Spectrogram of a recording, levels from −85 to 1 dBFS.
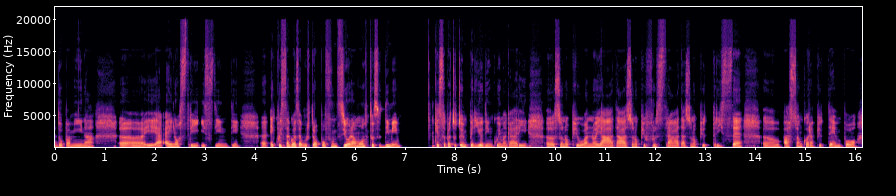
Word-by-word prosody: dopamina, 170 -1 -2 0.5
uhm, 180 - 0 0.4
e 175 -1 +2
ai 175 +1 +2
nostri 180 +1 -2
istinti, 170 -2 -6 0.4
uhm, 175 -1 -1
e 200 +1 +2
questa 220 +1 +3
cosa 200 -3 +5
purtroppo 185 +1 +1
funziona 180 0 +5
molto 185 +3 +2
su 180 -4 +1
di 200 +5 +4
me 165 -3 +1 0.6
che 220 -4 +3
soprattutto 185 0 +3
in 190 -2 +2
periodi 180 -1 +2
in 165 0 -4
cui 170 +3 -2
magari, 175 0 -2 0.4
uhm, 180 0 +1
sono 180 0 -1
più 180 0 -1
annoiata, 175 0 +2
sono 175 0 -1
più 185 +2 -7
frustrata, 175 -2 -3
sono 175 +1 -4
più 190 +2 -6
triste, 175 -1 +1 0.4
uhm, 165 -1 -4
passo 180 +2 0
ancora 180 -1 -2
più 175 +2 -7
tempo, 170 - 0
175 Hz, 140 wpm, -21 LUFS, 170-185 Hz, 0.6 s, cosa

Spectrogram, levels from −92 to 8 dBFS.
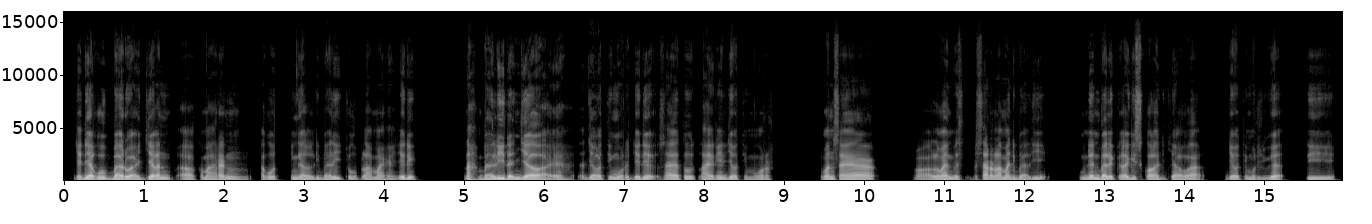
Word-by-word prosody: Jadi 95 +6 +4
aku, 135 +3 +5
baru 100 -1 +5
aja 105 +6 +3
kan, 130 -2 -1
eee, 95 - -4
kemarin 110 +8 -2 0.2
aku 130 +2 -1 0.2
tinggal 105 -3 -1
di 100 - -5
Bali, 100 +8 -1
cukup 110 -4 -7
lama 95 0 -2
ya, 95 +1 -8
jadi 100 +5 +1 0.6
nah, 105 -3 -1
Bali 100 +6 +4
dan 105 -1 +6
Jawa 105 -2 +5
ya, 95 +1 -2 0.2
e - - -15
Jawa 100 -1 +1
Timur. 100 -3 -2
Jadi 95 +5 0
saya 115 +3 +1
tuh, 140 0 -1
lahirnya 105 +5 -1
di - - -8
Jawa 95 - +1
Timur. 90 +3 -8 0.7
Cuman 110 +2 +1
saya, 115 +3 +2 0.5
eee, - - -7
lumayan 100 -1 +2
bes 95 0 -3
besar 110 +3 -2
lama 100 +3 +1
di 100 - -4
Bali. 90 +2 -3 0.5
Kemudian 115 +5 +2
balik 100 +1 +4
lagi 105 +3 +1
sekolah 95 0 0
di - - -16
Jawa, 95 +3 0 0.4
Jawa 95 -1 +1
Timur 95 0 -6
juga. 95 +3 0 0.3
Di 95 -1 -2
100 Hz, 185 wpm, -24 LUFS, 95-115 Hz, 0.7 s, dan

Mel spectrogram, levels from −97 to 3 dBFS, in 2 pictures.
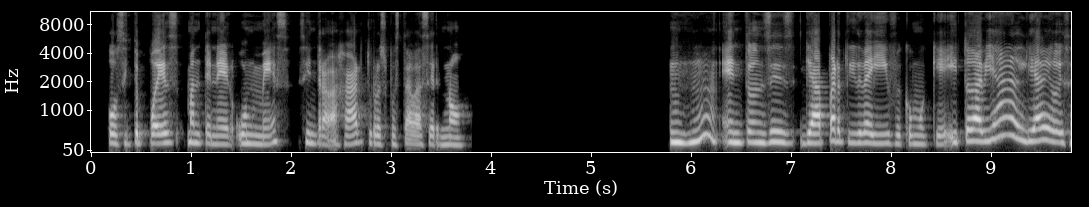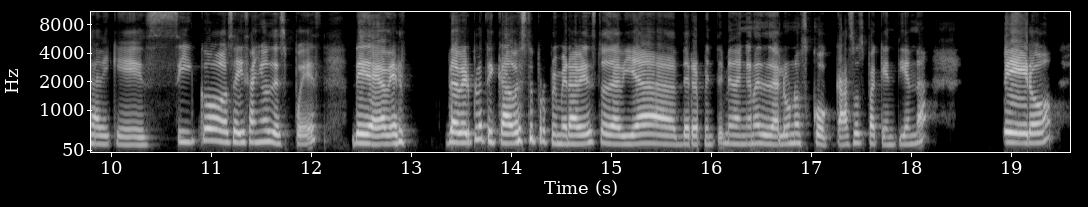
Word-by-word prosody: o 220 -1 +1
si 210 0 -11
te 210 - -1
puedes 220 +1 +1
mantener 215 -5 -1
un 215 -2 -3
mes 230 +7 -3
sin 230 -4 -6
trabajar, 200 +3 -2
tu - - -10
respuesta 200 - -5
va 100 - -1
a - - -7
ser 190 -1 -6
no". 180 -1 -4 2.0
Ujú, 240 +3 +3 0.2
entonces 235 0 0
ya 225 -1 +4
a 220 0 +1
partir 250 -4 0
de 230 - +2
ahí 215 0 -1
fue 205 -1 -9
como 200 0 -8
que 200 - -7
y 210 - -3
todavía 270 +4 +3 0.2
al 305 -7 -1
día 270 +1 +4
de 285 -3 +2
hoy, 240 -2 -1
¿sabe 205 -3 -4
qué? 185 -3 -4 0.3
5 255 +3 -2
o 250 -2 +2
6 240 0 0
años 245 +1 -1
después 230 +7 -3 0.3
de 220 -1 +6
haber 215 +5 +2 0.3
de 240 +2 +4
haber 230 0 +5
platicado 240 -7 +2
esto 275 +6 0
por 260 -1 -6
primera 205 -2 +2
vez, 225 +4 +1
todavía 210 -2 +3
de 195 +1 -3
repente 195 0 -5
me 210 - -5
dan 205 -1 -2
ganas 215 +2 -2
de 210 - 0
darle 195 0 +1
unos 220 +1 -4
cocazos 200 +2 -3
para 210 -1 -3
que 185 - -6
entienda, 195 - -6 0.7
pero, 230 +5 +5
220 Hz, 185 wpm, -22 LUFS, 200-240 Hz, 2.0 s, de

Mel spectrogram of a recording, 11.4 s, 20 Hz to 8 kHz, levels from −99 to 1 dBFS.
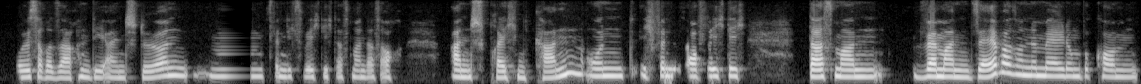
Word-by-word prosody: größere 190 -1 -2
Sachen, 180 +3 -2
die 185 -2 -3
einen 180 0 -4
stören, 220 +8 0
hm, 210 -4 -8
finde 200 -1 -3
ich's 200 - -15
wichtig, 200 0 -5
dass - - -11
man 195 -2 -5
das - - -7
auch - - -6 0.5
ansprechen 185 -3 -1
kann 220 - +2
und 225 -3 +1
ich 225 - -5
finde 220 -1 +1
es 210 - -20
auch 210 -1 +1
wichtig, 215 0 +1 0.6
dass 205 0 +5
man, 205 +2 +2 0.3
wenn 210 0 +5
man 200 -2 +3
selber 215 - +5
so 265 - +1
'ne 240 -1 +3
Meldung 220 -2 +1
bekommt, 200 -2 -3
205 Hz, 160 wpm, -19 LUFS, 195-220 Hz, 0.6 s, dass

